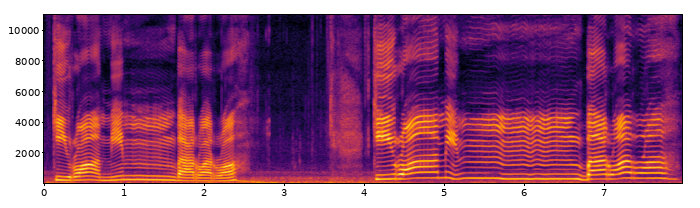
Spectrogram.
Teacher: کاف کو باریک ادا کریں گے، را پر زبر ہے، را کو موٹا پڑھیں گے، الف مدہ ہے، 2 حرکت کے برابر کھینچ کر پڑھیں گے، میم کے نیچے 2 زیر کی تنوین ہے اور اس کے بعد حرف با آ رہا ہے، نون کو میم سے بدل کر غنہ کے ساتھ ادا کریں گے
